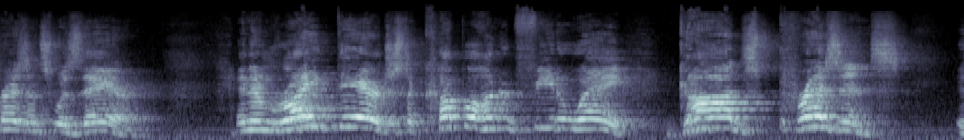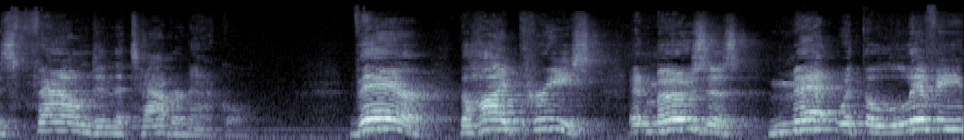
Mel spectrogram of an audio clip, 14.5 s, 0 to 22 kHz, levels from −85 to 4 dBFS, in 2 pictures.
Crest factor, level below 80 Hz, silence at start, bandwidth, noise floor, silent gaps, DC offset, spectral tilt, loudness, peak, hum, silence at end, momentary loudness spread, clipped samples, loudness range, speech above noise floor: 18 dB; -58 dBFS; 0 s; 16.5 kHz; -55 dBFS; none; under 0.1%; -4 dB/octave; -20 LUFS; -2 dBFS; none; 0 s; 16 LU; under 0.1%; 4 LU; 35 dB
